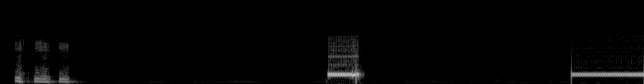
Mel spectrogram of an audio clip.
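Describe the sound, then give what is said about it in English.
A brief voice at the start, then an outgoing phone call ringing: a short electronic ring tone, a pause of silence, and a second steady, fairly loud ring tone that continues to the end. “So I'm calling him now? Call him now.”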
